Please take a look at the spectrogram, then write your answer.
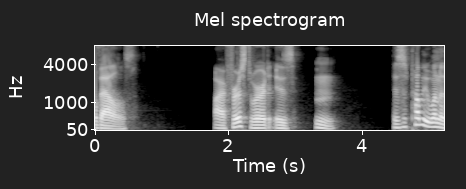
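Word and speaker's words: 唔: It's literally just a "m" sound with a low falling tone.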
